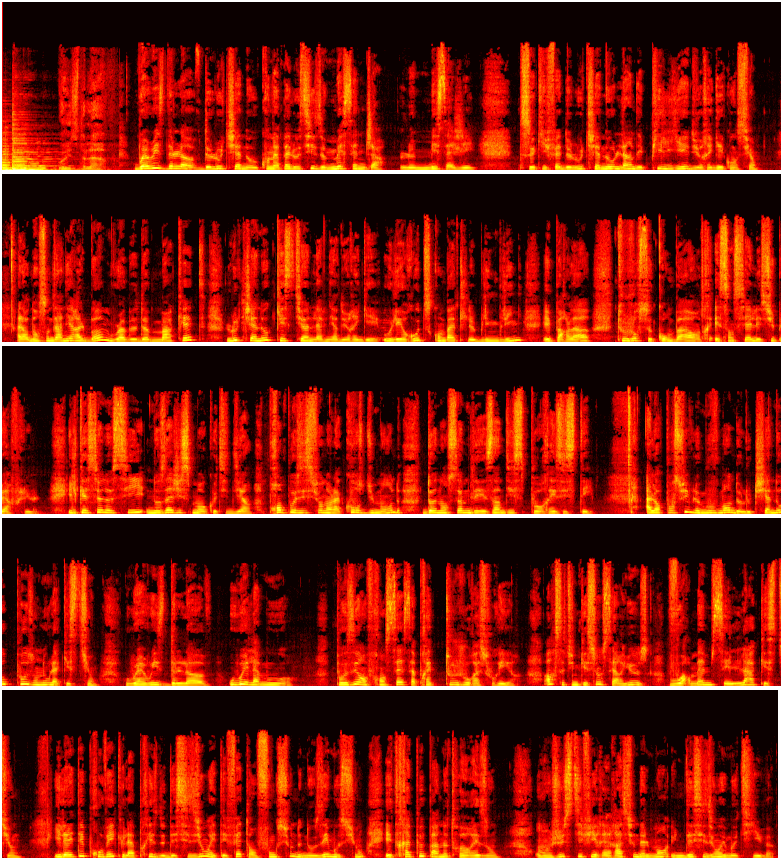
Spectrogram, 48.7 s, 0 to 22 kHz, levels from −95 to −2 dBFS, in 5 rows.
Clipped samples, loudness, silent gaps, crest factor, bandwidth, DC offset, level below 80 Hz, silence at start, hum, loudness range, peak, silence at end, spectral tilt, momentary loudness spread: under 0.1%; -29 LUFS; none; 26 dB; 17 kHz; under 0.1%; -40 dBFS; 0 s; none; 2 LU; -4 dBFS; 0.05 s; -4 dB/octave; 8 LU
